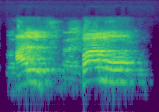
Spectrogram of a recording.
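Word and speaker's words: الفم: यहां आ जाइए, बढ़िए, अल फामो, माउथ, तो फा में तो जबान की नोक इस्तेमाल नहीं हो रही, तो डबलिंग नहीं होंगी।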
